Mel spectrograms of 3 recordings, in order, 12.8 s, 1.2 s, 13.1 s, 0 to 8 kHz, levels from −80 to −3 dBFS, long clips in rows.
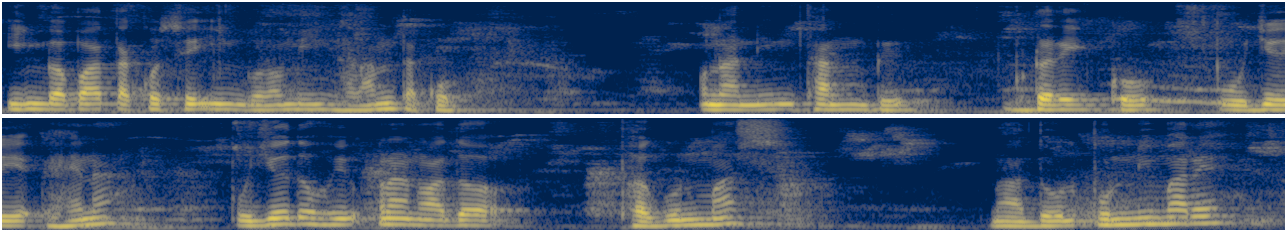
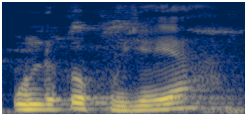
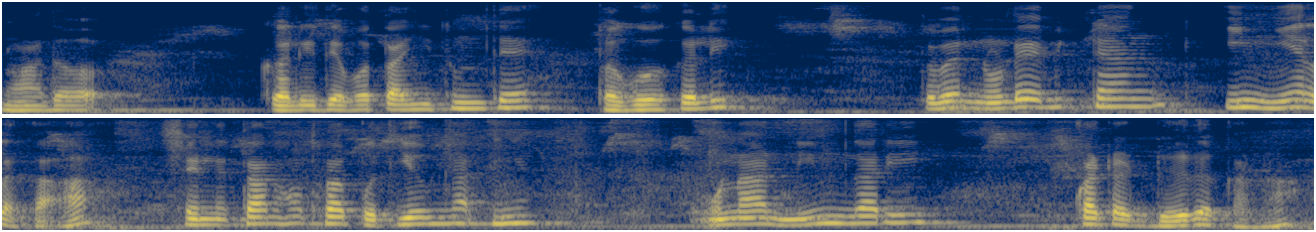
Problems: background sounds at intervals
